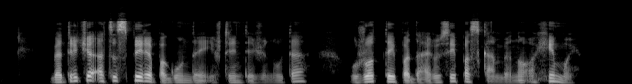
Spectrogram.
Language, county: Lithuanian, Vilnius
